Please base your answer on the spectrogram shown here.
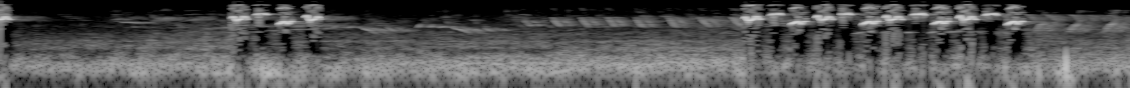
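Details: Cinereous tit in energetic lure song meant to set other birds singing. A short burst of shrill, high whistled notes, a quiet gap with faint lower chirps, then a longer run of about a dozen quick piercing whistles.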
